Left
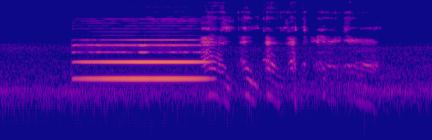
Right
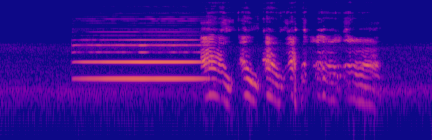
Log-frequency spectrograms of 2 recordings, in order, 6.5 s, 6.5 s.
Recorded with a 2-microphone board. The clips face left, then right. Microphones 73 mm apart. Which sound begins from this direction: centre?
A violin, at 1.1 s.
